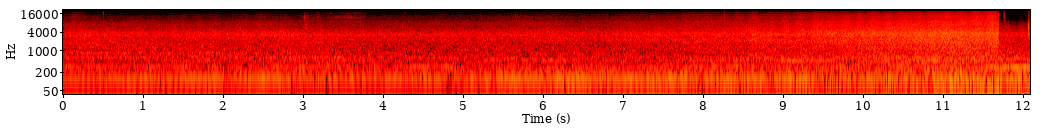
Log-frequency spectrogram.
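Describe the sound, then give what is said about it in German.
A street cleaning vehicle runs outside with a steady, droning engine hum and broad rushing noise, muffled as if heard through a window, growing slightly louder toward the end. “Draußen ist ein Reinigungsfahrzeug.”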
